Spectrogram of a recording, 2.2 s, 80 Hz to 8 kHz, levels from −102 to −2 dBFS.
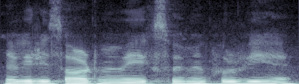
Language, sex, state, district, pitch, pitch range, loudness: Hindi, male, Madhya Pradesh, Umaria, 120 Hz, 120-125 Hz, -16 LUFS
